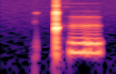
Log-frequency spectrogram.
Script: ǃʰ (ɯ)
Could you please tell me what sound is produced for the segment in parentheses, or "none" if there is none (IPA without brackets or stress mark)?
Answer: ɯ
